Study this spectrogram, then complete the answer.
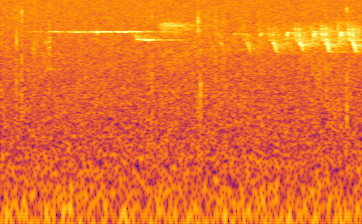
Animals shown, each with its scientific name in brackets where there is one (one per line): Ovenbird (Seiurus aurocapilla)
Black-throated Green Warbler (Setophaga virens)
